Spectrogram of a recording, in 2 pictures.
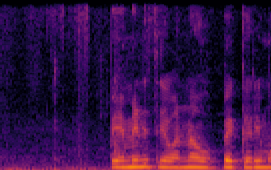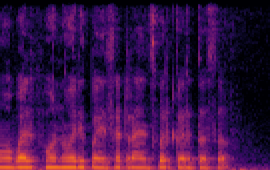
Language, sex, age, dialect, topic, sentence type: Marathi, male, 18-24, Northern Konkan, banking, statement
